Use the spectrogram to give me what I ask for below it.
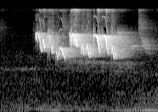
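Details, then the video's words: One continuous, dense, high-pitched trill of fast descending chirps from a yellow-fronted canary singing at full speed in the 'nembak' style. "Burung Mozambik Gacor Suara Nembak Full Speed.."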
